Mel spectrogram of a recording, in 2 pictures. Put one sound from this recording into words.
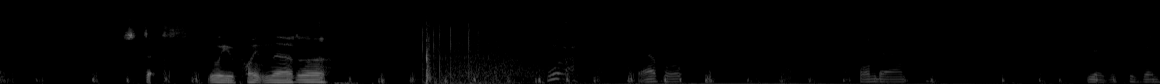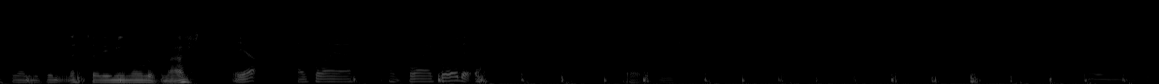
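Footsteps rustle through tall grass at a steady pace.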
